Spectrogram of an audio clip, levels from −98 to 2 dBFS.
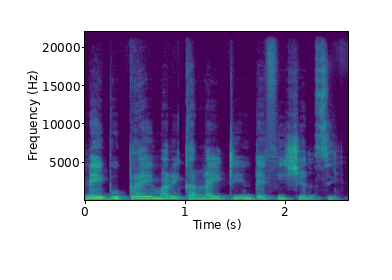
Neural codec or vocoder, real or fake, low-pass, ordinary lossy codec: codec, 44.1 kHz, 3.4 kbps, Pupu-Codec; fake; none; none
